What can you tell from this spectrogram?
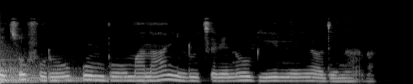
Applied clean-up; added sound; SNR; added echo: none; Drum; 9 dB; none.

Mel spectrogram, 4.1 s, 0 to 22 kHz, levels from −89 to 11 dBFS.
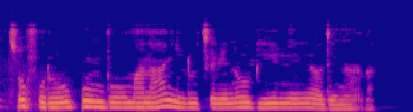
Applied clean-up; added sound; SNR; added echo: neural mask model RNNoise.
